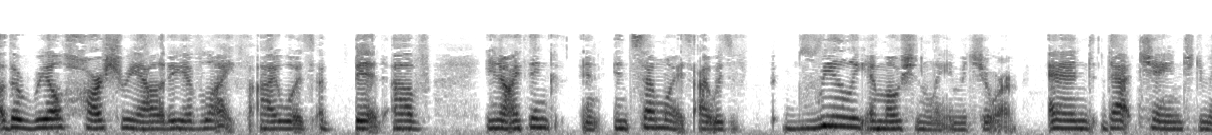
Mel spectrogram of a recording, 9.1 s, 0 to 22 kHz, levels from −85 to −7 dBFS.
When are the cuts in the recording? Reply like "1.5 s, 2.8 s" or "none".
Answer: none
